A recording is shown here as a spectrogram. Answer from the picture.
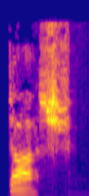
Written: dosh

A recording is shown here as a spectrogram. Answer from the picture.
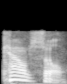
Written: council

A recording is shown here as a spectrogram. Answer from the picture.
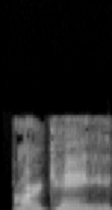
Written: parkade

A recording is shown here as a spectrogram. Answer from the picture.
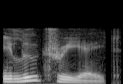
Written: elutriate

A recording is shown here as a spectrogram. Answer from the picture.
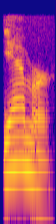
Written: yammer

